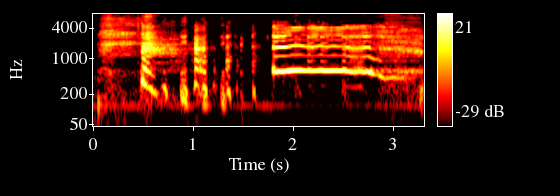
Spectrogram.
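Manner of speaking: high burst of laughter; laughing. Real, not acted. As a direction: break into a loud laugh. Laughing at the child's answer.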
